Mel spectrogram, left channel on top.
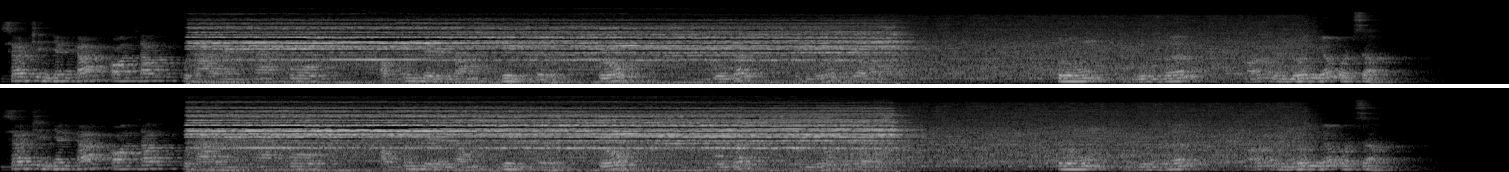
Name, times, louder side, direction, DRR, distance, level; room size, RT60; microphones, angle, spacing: voice 1, 0.0-3.2 3.8-5.1 6.0-6.3 6.9-7.5 7.9-8.8, left 1 dB, 50° left, -4 dB, 0.9 m, -35 dB
sound 1, 1.8-9.0, right 4 dB, 55° right, 0.4 m, -24 dB
voice 2, 5.0-5.7 10.6-12.0 12.4-13.8, left 2 dB, 85° left, -1 dB, 0.4 m, -33 dB
sound 2, 7.5-13.1, right 1 dB, 35° right, 0.9 m, -39 dB
3.5 x 2.5 x 3.4 m, 1.1 s
head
